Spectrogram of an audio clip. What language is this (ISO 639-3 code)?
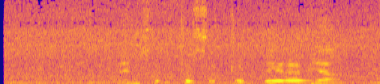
lrk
